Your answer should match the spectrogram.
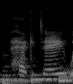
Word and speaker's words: Hecate: In like, if you're in like witch circles, which is Hecate, which is pronounced the way I just said it, Hecate, as far as I know, is pronounced Hecate.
